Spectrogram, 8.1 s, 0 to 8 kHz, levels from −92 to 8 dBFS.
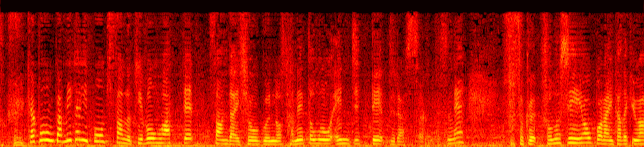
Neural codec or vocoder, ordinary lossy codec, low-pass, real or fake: codec, 16 kHz, 1.1 kbps, Voila-Tokenizer; none; none; fake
